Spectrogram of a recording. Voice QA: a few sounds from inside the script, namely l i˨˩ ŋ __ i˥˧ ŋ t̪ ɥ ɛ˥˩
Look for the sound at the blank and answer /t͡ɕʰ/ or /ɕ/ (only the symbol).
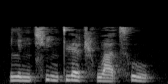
t͡ɕʰ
